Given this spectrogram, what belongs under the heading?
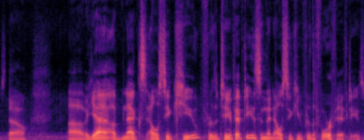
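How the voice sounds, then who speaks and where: A man with an unremarkable speaking voice talks at a fairly quick pace, his medium pitch carrying lively intonation. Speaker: race commentator and streamer. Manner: casual, stumbling over words.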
